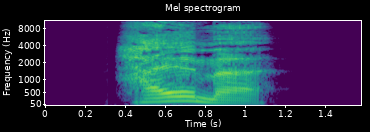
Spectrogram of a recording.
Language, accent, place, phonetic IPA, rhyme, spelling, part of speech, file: German, Germany, Berlin, [ˈhalmə], -almə, Halme, noun, De-Halme.ogg
- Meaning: nominative/accusative/genitive plural of Halm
